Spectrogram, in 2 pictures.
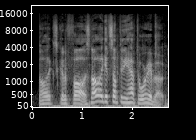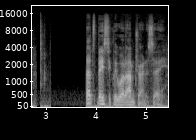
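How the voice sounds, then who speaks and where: A man with a bright, edged tone talks through his game stream in a loose, halting way. His voice has a gravelly fry at the bottom. Keyboard typing and clicks sound behind him. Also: on the high side, expressive. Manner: rambling, halting, answers chat between tasks. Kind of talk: casual live-stream chat while building.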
